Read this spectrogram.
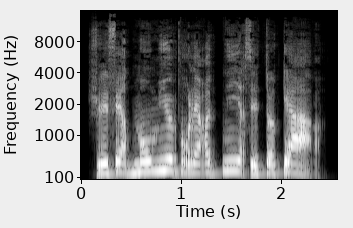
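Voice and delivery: high, loud defiant cry; defiant shout. Acted. Magdala vows to hold off the sergeants, loud and defiant. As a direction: fling it out boldly.

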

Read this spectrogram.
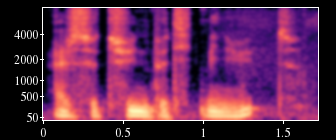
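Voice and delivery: ordinary delivery

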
